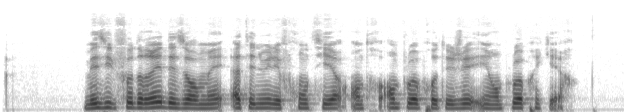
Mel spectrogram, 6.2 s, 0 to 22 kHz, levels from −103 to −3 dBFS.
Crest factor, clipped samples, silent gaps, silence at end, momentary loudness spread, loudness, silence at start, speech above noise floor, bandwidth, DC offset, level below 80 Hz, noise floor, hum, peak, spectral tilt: 18 dB; under 0.1%; none; 0.55 s; 11 LU; -33 LUFS; 0.85 s; 50 dB; 7 kHz; under 0.1%; -64 dBFS; -83 dBFS; none; -16 dBFS; -8.5 dB/octave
